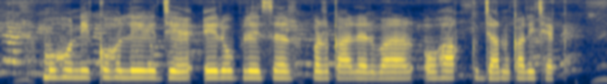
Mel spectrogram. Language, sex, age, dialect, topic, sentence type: Magahi, female, 18-24, Northeastern/Surjapuri, agriculture, statement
